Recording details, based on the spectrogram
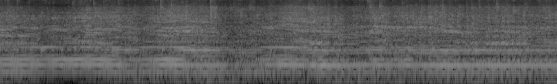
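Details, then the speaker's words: Electrolux washer keeps running with a steady droning hum of several fixed tones even after pause, cancel and every breaker switched off; dryer's two-pole breaker left on. "So right now the thing with power off to the outlet, it's still running."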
